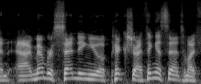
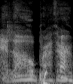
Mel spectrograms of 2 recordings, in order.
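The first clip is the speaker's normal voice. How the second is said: put-on whisper; 2 semitones lower than usual. Retelling late-night messages from Tobias: imitating Tobias whispering. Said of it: "it's Tobias whispering".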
